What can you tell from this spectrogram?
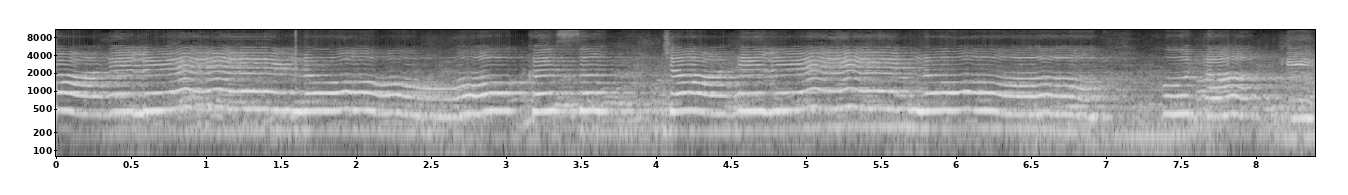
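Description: A woman singing a Hindi film song solo, with long held notes and wavering vibrato.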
